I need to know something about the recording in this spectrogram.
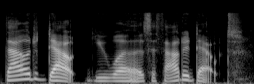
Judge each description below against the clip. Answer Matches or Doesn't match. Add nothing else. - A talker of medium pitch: Matches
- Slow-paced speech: Matches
